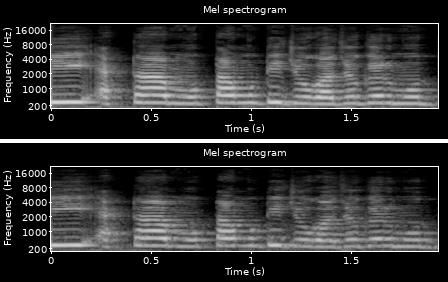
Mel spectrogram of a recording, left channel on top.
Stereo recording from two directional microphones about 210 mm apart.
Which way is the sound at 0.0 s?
40° left (ahead or behind).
